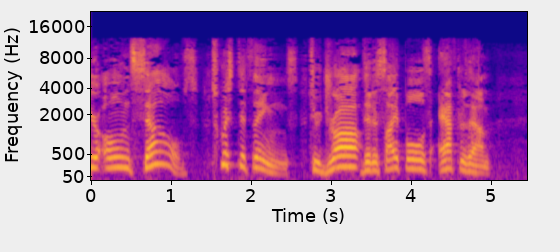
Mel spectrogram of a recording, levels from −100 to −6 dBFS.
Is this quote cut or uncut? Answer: cut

